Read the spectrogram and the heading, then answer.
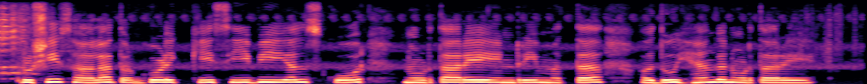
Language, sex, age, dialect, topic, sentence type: Kannada, female, 18-24, Dharwad Kannada, banking, question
